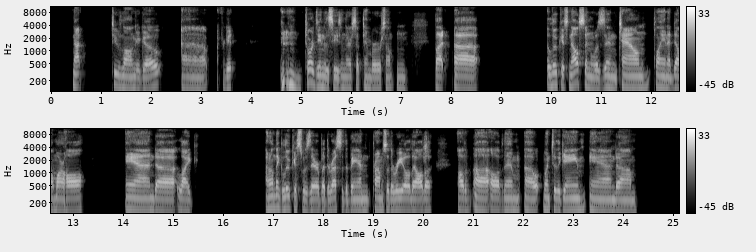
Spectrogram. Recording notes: Joins me via Zoom.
